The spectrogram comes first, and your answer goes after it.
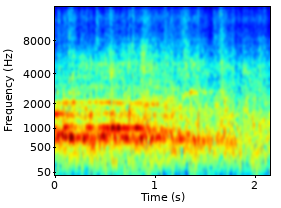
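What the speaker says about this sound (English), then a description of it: "Give yourselves a round of applause." A seated audience at a live event claps in a thick, even burst of applause that stays strong before easing slightly toward the end.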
